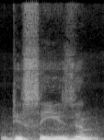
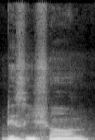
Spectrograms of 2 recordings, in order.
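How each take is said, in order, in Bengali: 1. শেষাংশটি 'zhun' এর মতো শোনায়। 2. শেষাংশটি 'shon' এর মতো শোনায়। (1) "ৰিয়েল যিটো প্ৰনাউন্সিয়েশ্যন ... এছ আই অ' এন জন জন" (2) "অসমীয়াত আমি ... শ্যন বুলি উচ্চাৰণ কৰোঁ"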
